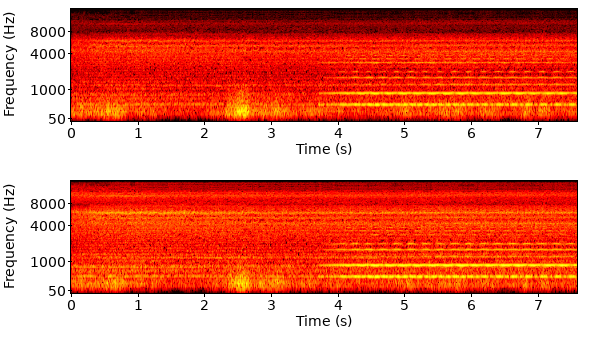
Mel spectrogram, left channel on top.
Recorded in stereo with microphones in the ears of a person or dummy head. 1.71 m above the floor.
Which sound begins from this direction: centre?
A violin, at 3.7 s.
